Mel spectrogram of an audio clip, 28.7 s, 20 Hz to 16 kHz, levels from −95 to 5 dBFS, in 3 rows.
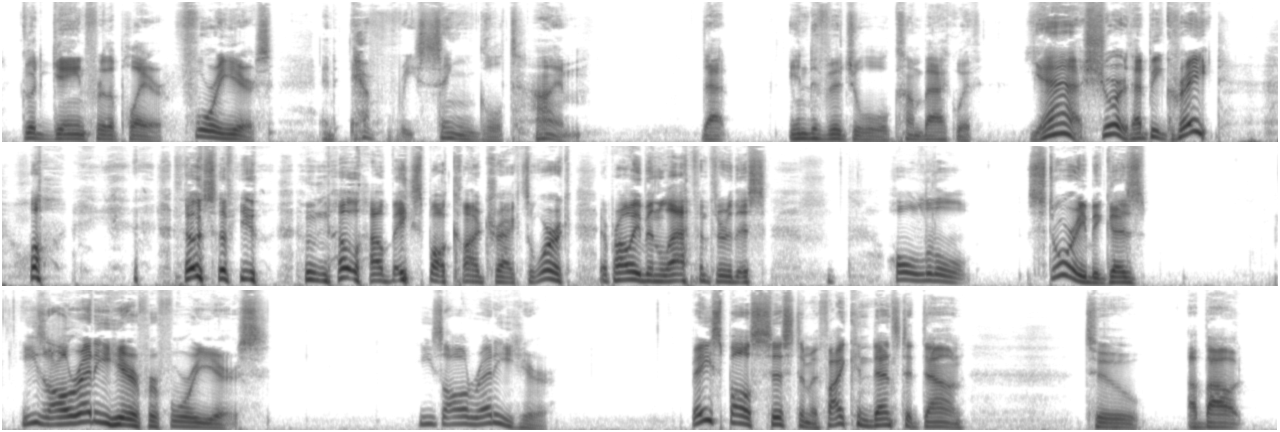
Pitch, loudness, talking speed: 130 Hz, -25 LUFS, 125 wpm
